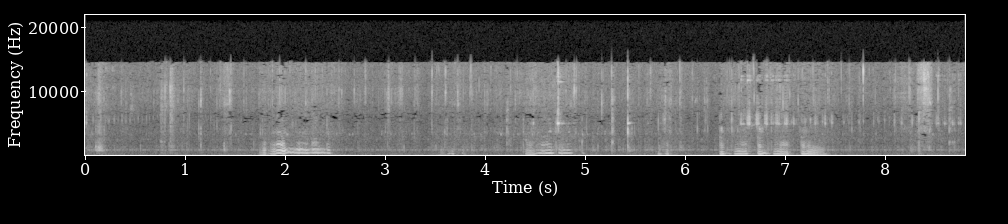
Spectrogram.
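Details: Seven-week-old gray kitten Ashe murmuring over his food: three bursts of short wavering mews spaced about two seconds apart, the last a quick run of broken notes, amid faint chewing clicks in a small room.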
